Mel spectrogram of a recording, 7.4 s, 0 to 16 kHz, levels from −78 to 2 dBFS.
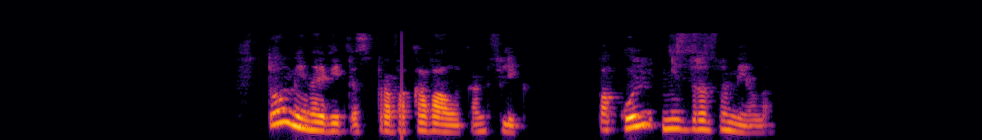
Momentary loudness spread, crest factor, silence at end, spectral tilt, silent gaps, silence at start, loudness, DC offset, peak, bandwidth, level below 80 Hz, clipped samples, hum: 14 LU; 22 dB; 1.6 s; -7.5 dB/octave; 4.08-4.20 s, 4.32-4.47 s; 2 s; -20 LUFS; under 0.1%; -2 dBFS; 7.4 kHz; -64 dBFS; under 0.1%; none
